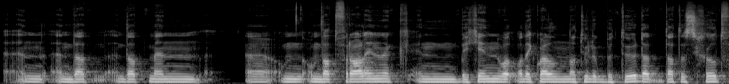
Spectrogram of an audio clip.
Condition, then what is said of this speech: Stuttering. Maar het is ook, wat dat de mensen niet zien, is, dat het eerste minuut of, ja, minuut of twee, drie, vier niet goed gaat.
